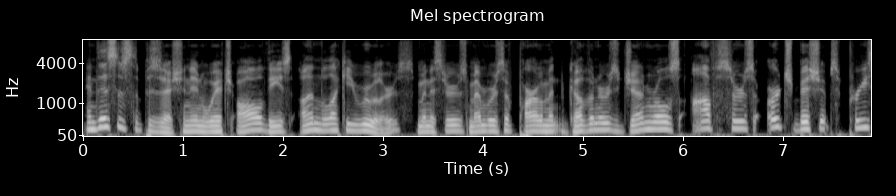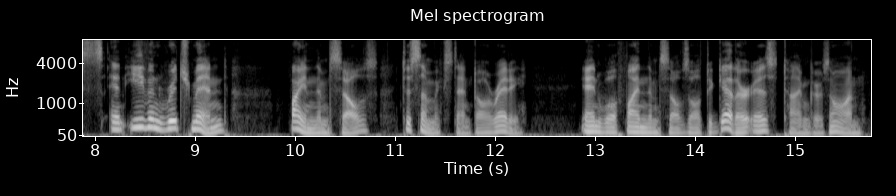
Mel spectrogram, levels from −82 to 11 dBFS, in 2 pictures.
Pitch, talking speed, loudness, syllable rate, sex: 130 Hz, 150 wpm, -18 LUFS, 5.0 syllables/s, male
